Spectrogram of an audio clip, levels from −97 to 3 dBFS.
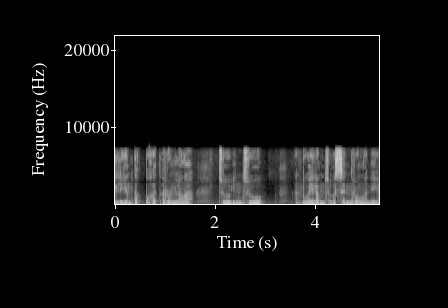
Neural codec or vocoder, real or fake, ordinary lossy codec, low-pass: none; real; AAC, 48 kbps; 7.2 kHz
